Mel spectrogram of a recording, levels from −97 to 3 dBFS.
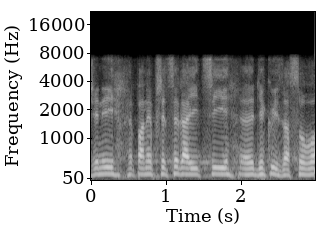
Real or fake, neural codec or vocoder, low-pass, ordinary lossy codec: fake; codec, 16 kHz in and 24 kHz out, 1 kbps, XY-Tokenizer; 7.2 kHz; Opus, 32 kbps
